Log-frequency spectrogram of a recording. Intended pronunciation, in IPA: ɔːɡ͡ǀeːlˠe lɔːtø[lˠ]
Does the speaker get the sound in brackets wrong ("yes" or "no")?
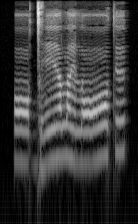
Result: yes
